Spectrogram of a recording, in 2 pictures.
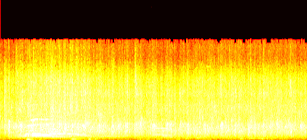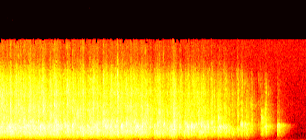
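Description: Audience applauding, with a few voices cheering over the clapping near the start. The applause thins out and dies away near the end.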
